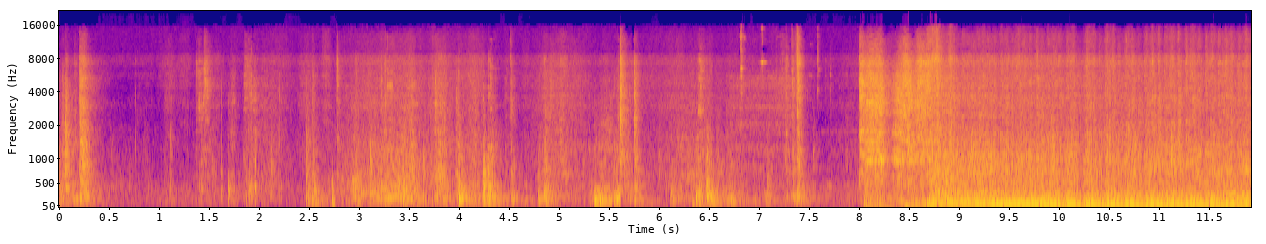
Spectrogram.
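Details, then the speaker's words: Budget Chevelle V8 running with no muffler fitted; after some clattering it catches into a harsh, very loud unmuffled rumble; loud exhaust awaiting a muffler. "It was cheap, and this thing's kind of loud. I'll go ahead and start it up for you guys so you can hear how loud it is."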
